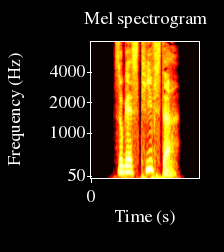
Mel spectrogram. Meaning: inflection of suggestiv: 1. strong/mixed nominative masculine singular superlative degree 2. strong genitive/dative feminine singular superlative degree 3. strong genitive plural superlative degree
- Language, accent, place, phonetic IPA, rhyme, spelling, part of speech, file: German, Germany, Berlin, [zʊɡɛsˈtiːfstɐ], -iːfstɐ, suggestivster, adjective, De-suggestivster.ogg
